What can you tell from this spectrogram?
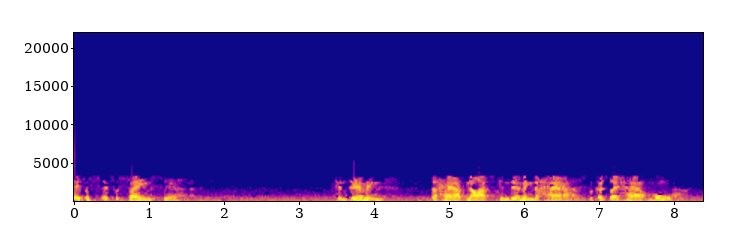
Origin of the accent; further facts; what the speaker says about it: United States; The fact that I'm an American does not give me a greater and better standing than an African or an Asian.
